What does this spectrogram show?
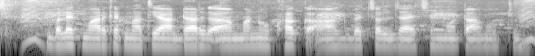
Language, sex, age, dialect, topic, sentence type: Maithili, male, 18-24, Bajjika, banking, statement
